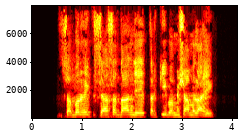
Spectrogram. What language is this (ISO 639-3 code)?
snd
